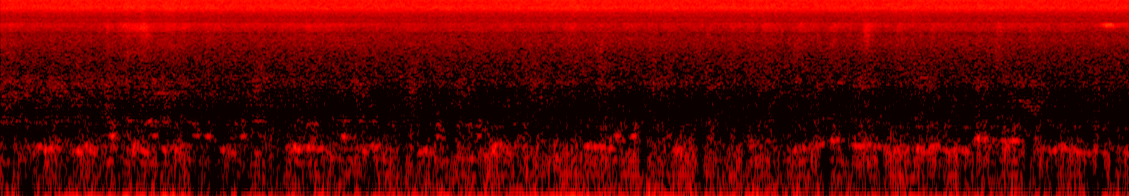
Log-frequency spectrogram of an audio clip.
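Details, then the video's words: Relaxed female house cat being stroked, giving a long, steady, quiet purr: a low continuous rumble that pulses gently with each breath, in a quiet room with faint background hum. "mruczenie kotka"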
